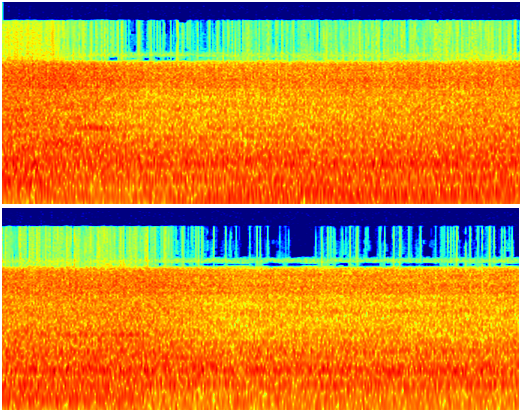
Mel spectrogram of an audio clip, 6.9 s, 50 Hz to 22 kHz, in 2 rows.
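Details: 1987 BMW E28 520i, M20 2.0-litre inline-six (129 PS), nearly 400,000 km, now running excellently; recorded on a phone with good low-frequency microphone; smooth hum rises in pitch under throttle then eases back, no knocks or rattles; normal running.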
